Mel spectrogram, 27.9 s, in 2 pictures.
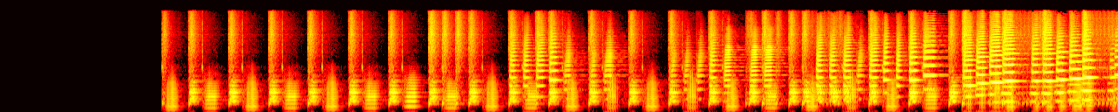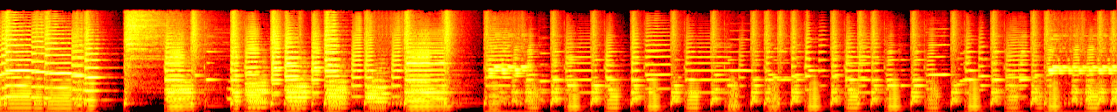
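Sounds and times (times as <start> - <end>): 
march music in six-eight time: 2.0 - 27.9.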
